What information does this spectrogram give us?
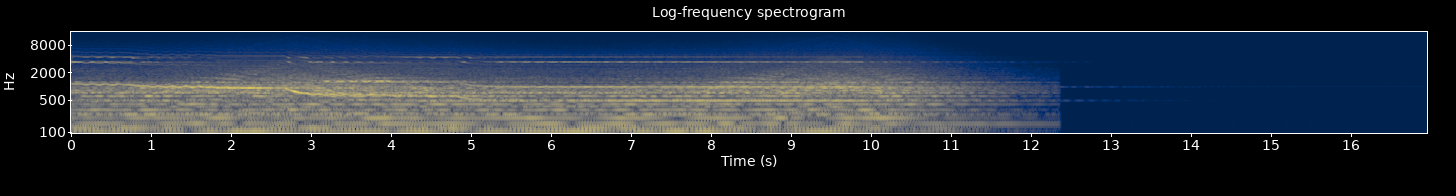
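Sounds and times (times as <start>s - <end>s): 
opera orchestra: 0.0s - 12.2s.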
